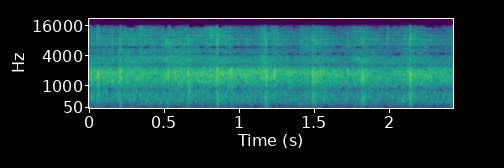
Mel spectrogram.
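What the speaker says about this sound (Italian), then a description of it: "ringrazio e faccio l'applauso agli attori che sono presenti in sala" Scattered, sparse clapping in a hall honouring actors after a performance, a handful of distinct claps over a steady background hum, fairly thin and brief.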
